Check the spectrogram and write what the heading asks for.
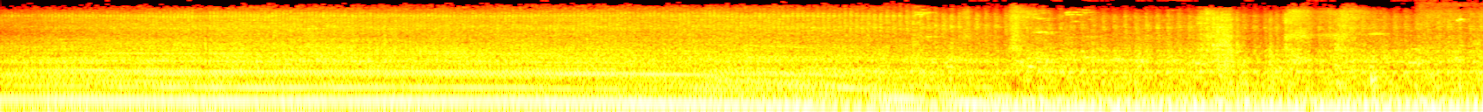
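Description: A combustion engine idles with a loud, steady low drone, then its pitch sags and shifts midway before breaking into rougher, noisier running with sharp bursts near the end.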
